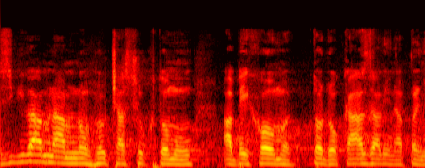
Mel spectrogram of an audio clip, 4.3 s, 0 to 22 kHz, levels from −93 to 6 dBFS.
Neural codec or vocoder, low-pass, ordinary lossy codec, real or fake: vocoder, 44.1 kHz, 128 mel bands, Pupu-Vocoder; 10.8 kHz; AAC, 48 kbps; fake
